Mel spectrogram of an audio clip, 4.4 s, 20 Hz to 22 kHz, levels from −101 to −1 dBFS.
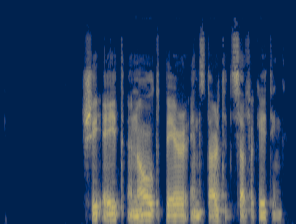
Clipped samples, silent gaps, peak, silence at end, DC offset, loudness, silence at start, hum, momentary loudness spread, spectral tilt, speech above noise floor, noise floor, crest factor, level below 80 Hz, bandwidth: under 0.1%; none; -12 dBFS; 0.2 s; under 0.1%; -28 LUFS; 1.25 s; none; 6 LU; -5 dB/octave; over 62 dB; under -90 dBFS; 18 dB; -64 dBFS; 12.5 kHz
